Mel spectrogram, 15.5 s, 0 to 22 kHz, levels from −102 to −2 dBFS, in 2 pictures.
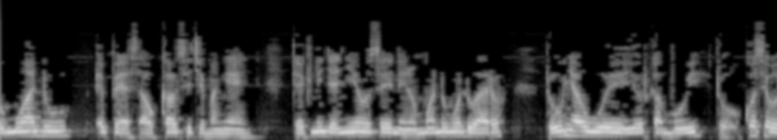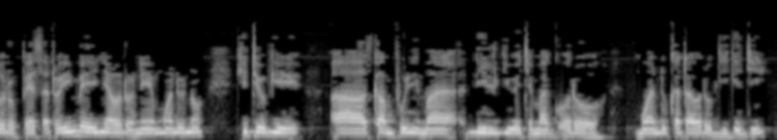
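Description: Throughout the speech, the audio was likely squeezed through AAC compression at a low bitrate, which fits AAC-LC at around 32 kbps. Nothing survives above 11.5 kHz, so the speech sounds dull and smeared, with a clearly audible warbling, fizzy texture on sibilants and held sounds.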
